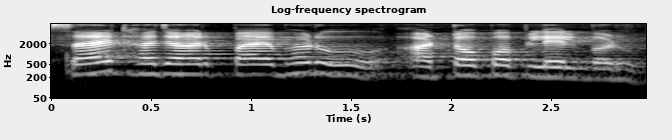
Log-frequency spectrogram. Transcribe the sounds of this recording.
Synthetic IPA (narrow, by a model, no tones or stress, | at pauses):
sajʈʰɦəd͡ʒaːɾpajbʱəɽuaʈɔːpəpleːlbʱəɽuː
